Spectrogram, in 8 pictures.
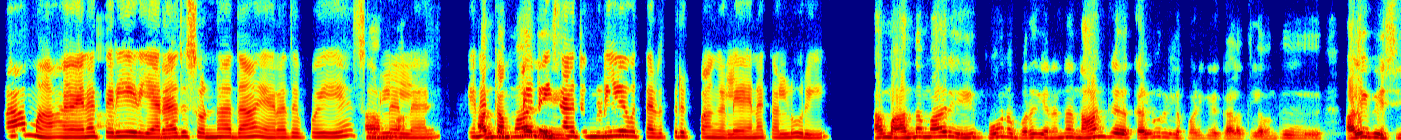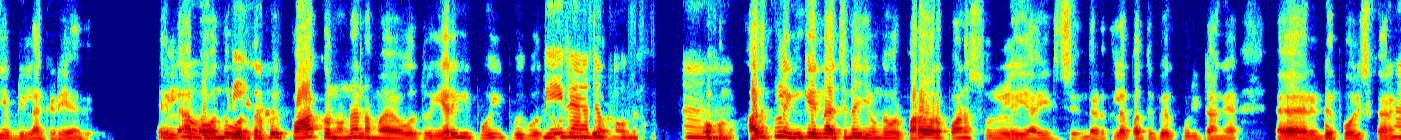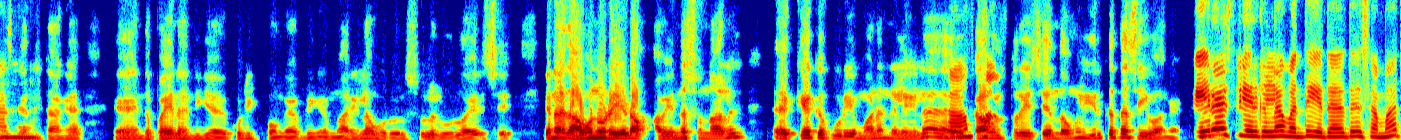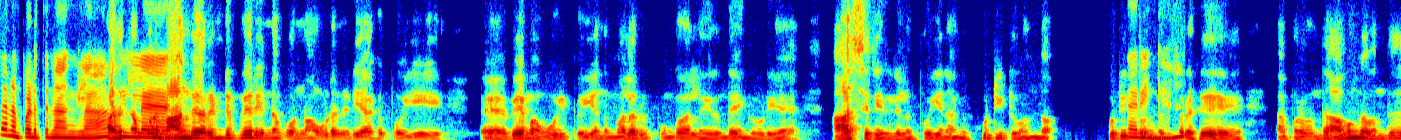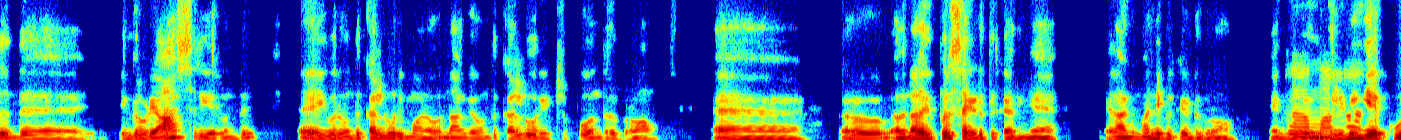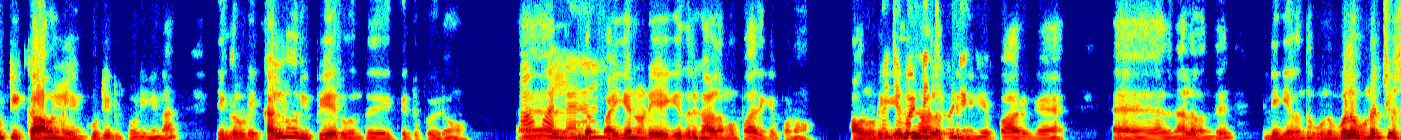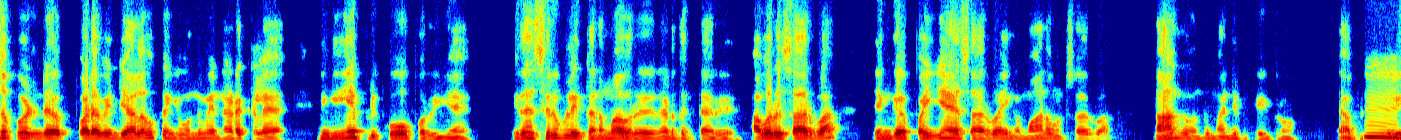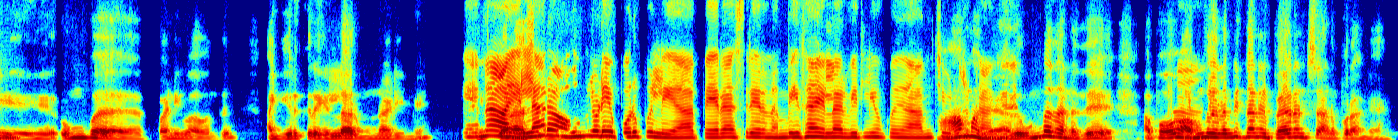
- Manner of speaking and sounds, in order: in English: "கம்ப்ளைண்ட் ரைஸ்"; unintelligible speech; other background noise; drawn out: "இந்த"; in English: "ட்ரிப்"; drawn out: "அ"; in English: "பேரன்ட்ஸ்"
- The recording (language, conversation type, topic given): Tamil, podcast, பயணத்தின் போது உங்களுக்கு நடந்த மறக்கமுடியாத சம்பவம் என்ன?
